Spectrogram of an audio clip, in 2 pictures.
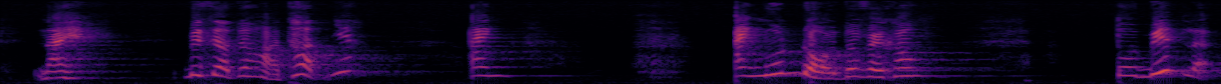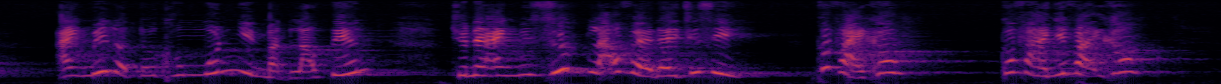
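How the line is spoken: Trembling, frightened question. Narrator (Vietnamese): nàng trố mắt run run hỏi

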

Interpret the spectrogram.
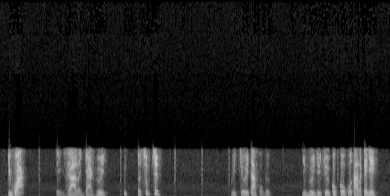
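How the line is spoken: Furious shout. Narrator (Vietnamese): cả giận, y quát

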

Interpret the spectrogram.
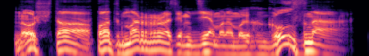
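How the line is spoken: Roaring. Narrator (Russian): взревел Николай Петрович

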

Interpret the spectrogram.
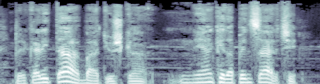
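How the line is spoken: Stammered. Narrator (Italian): balbettò Timofeich

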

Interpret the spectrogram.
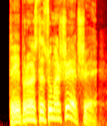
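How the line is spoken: Exclamation. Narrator (Russian): воскликнул овчар

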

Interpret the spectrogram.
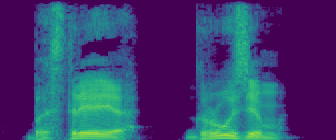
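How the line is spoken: Breathless panting exhale. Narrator (Russian): Шумно дыша, видимо, с физподготовкой у него все было плохо, выдохнул тот

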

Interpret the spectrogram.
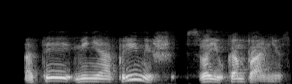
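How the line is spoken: Timid question. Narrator (Russian): спросила Надька робким голосом

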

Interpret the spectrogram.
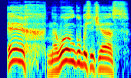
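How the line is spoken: Wistful sigh. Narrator (Russian): вздохнул Мотя

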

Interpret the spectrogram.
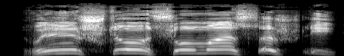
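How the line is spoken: Shout. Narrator (Russian): закричал Ришар

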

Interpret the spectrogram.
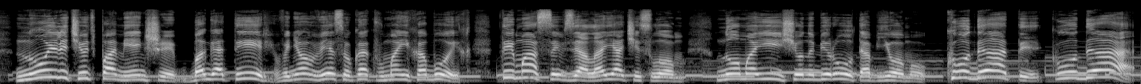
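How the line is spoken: Loud laughter. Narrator (Russian): захохотал Степан в спину брата

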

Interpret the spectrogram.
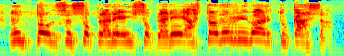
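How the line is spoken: Wolf growling. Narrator (Spanish): gruñó el lobo

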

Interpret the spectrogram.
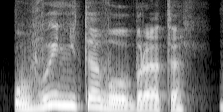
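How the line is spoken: Sighing. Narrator (Russian): вздохнул Варис

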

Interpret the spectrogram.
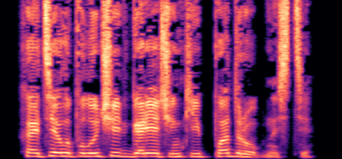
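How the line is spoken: Smirking snort. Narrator (Russian): хмыкнул Пашка

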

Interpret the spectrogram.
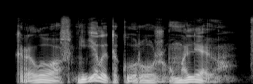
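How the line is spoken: Snorting. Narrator (Russian): фыркнул собеседник

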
